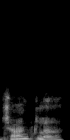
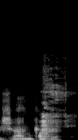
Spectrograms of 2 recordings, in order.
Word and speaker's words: Shanka: in fact in Mexico they gave me a new name chankla because they couldn't say my name shanka and I was like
